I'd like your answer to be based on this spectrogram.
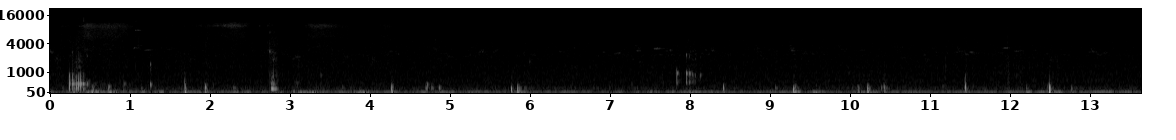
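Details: Soft scattered gurgles and brief pops over a steady low hum from a full stomach while resting after overeating (snacking after a gummy); bowel sounds.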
